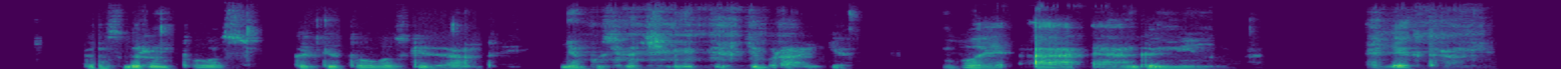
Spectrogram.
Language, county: Lithuanian, Utena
